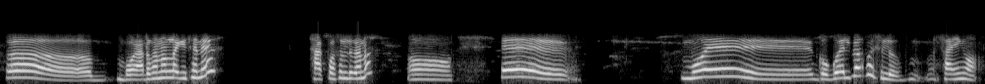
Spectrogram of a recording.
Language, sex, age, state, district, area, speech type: Assamese, female, 30-45, Assam, Sivasagar, urban, conversation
